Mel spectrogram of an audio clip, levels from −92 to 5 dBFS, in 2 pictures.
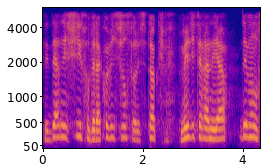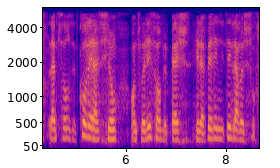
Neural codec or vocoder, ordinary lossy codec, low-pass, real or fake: autoencoder, 44.1 kHz, a latent of 192 numbers a frame, MeloTTS; AAC, 24 kbps; 5.4 kHz; fake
